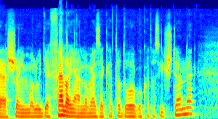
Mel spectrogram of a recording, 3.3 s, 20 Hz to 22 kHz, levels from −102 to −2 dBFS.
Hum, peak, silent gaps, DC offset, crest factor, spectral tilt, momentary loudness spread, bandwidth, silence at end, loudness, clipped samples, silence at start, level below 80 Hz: none; 0 dBFS; none; under 0.1%; 20 dB; -6.5 dB/octave; 13 LU; 16 kHz; 0 s; -20 LUFS; under 0.1%; 0 s; -58 dBFS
